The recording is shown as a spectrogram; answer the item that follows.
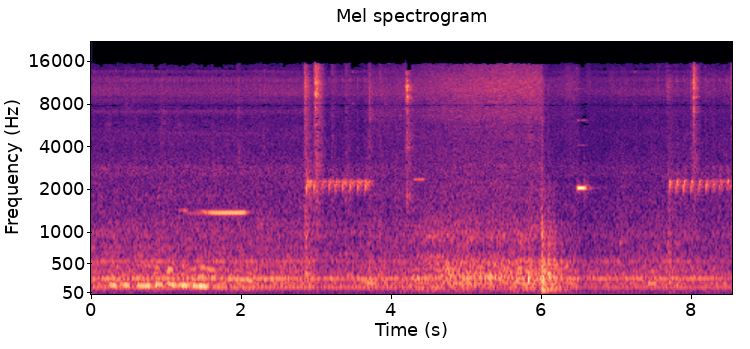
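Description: Inside a moving Isuzu Erga Mio city bus: the diesel engine's steady low hum, with a short rapid electronic beeping trill about three seconds in and again near the end, and a single knock about six seconds in.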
